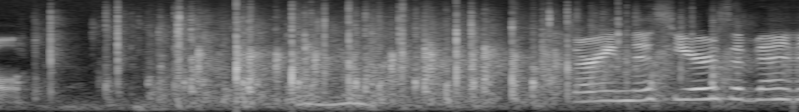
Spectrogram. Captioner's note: applause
